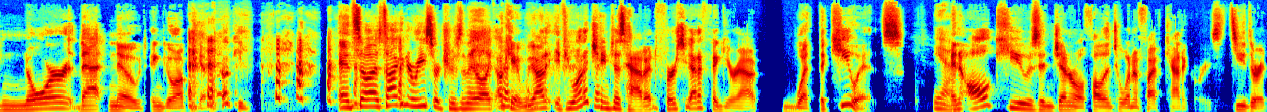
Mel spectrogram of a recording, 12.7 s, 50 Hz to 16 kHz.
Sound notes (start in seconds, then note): 1.8 laughter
